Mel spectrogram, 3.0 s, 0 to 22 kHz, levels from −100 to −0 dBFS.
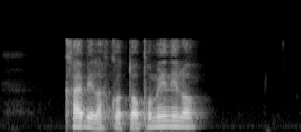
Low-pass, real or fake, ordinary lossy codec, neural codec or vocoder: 7.2 kHz; fake; AAC, 48 kbps; codec, 16 kHz in and 24 kHz out, 1 kbps, XY-Tokenizer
